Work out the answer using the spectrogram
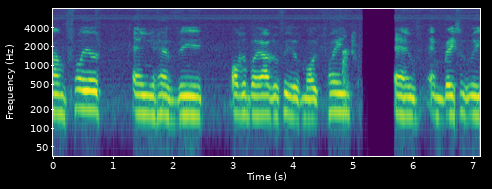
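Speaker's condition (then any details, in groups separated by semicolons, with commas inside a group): Cerebral palsy; since birth; speech impediment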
